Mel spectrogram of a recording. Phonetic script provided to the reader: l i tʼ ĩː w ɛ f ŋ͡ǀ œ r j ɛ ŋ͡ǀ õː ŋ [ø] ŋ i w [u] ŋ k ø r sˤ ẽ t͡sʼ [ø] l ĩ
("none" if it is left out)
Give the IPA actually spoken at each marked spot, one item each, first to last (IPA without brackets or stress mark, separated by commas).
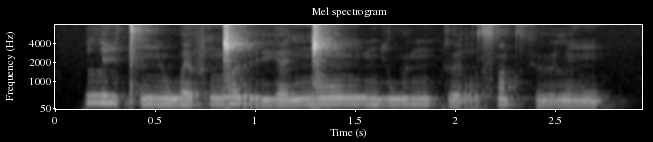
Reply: ʉ, ʉ, ʉ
